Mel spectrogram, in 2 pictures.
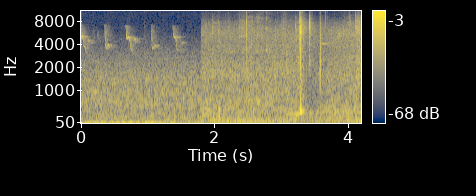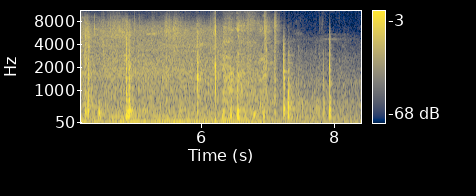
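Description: A small bird sings a repeated short falling chirp, about three a second, for the first two seconds. Then a low steady outdoor rumble with a scattered series of sharp clicks and knocks, the loudest sounds here.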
